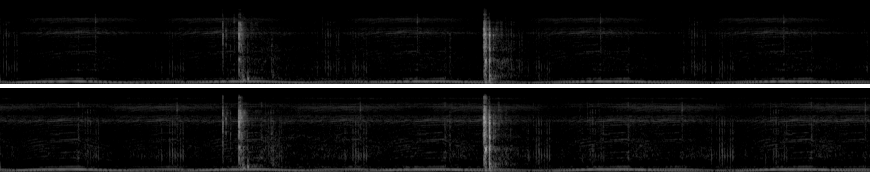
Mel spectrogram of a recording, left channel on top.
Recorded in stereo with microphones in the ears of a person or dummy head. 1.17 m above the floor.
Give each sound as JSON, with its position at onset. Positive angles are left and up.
{"t": 2.2, "sound": "tape being pulled", "side_deg": -20, "distance_m": 0.9}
